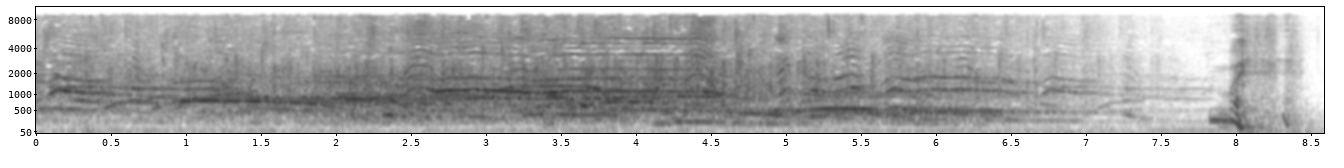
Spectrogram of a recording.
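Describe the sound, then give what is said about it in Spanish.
A live audience applauds and cheers with shouting voices, loud and sustained for several seconds, then dying away before a brief final burst. “Ahí está la respuesta del público.”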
